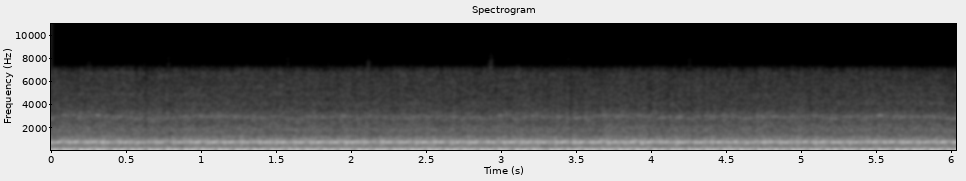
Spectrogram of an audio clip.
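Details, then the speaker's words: 2024 Indian Sport Chief V-twin after a Stage 1 air intake install: an even, loping potato-beat idle that fires steadily with no misses or mechanical clatter. Normal idle. "throwing a little more fuel in there. I can smell it. The big thing, you can hear it."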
